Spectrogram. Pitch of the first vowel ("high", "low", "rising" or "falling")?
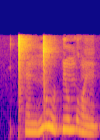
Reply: low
